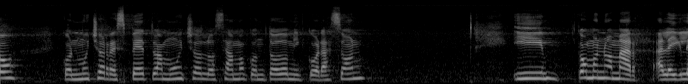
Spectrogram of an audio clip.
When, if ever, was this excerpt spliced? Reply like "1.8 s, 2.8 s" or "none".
none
